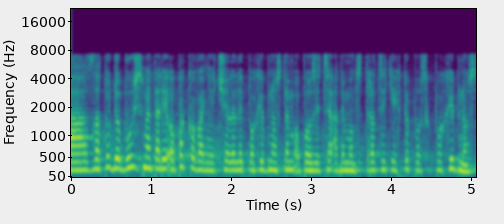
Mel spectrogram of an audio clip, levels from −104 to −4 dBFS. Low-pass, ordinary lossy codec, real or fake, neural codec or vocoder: 7.2 kHz; MP3, 96 kbps; fake; codec, 16 kHz, 8 kbps, FreqCodec, smaller model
